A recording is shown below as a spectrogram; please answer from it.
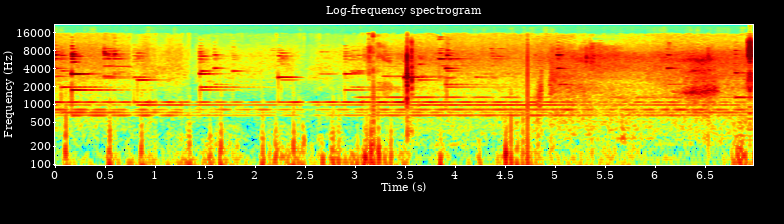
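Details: Steady, soft, low thumps of a normal, regular heartbeat under ringing wind chimes, played during a binaural ASMR stream.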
